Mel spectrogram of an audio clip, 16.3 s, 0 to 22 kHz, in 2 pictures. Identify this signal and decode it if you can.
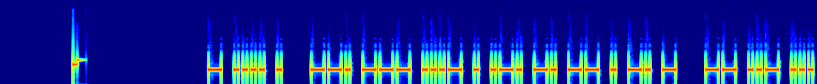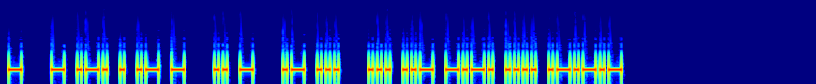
Morse code, heard as a keyed tone, about 28 wpm, 700 Hz. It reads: THE GOVERNMENT MUST TREAT IT AS SUCH.
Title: Sentences from Top 1300 Words 28wpm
